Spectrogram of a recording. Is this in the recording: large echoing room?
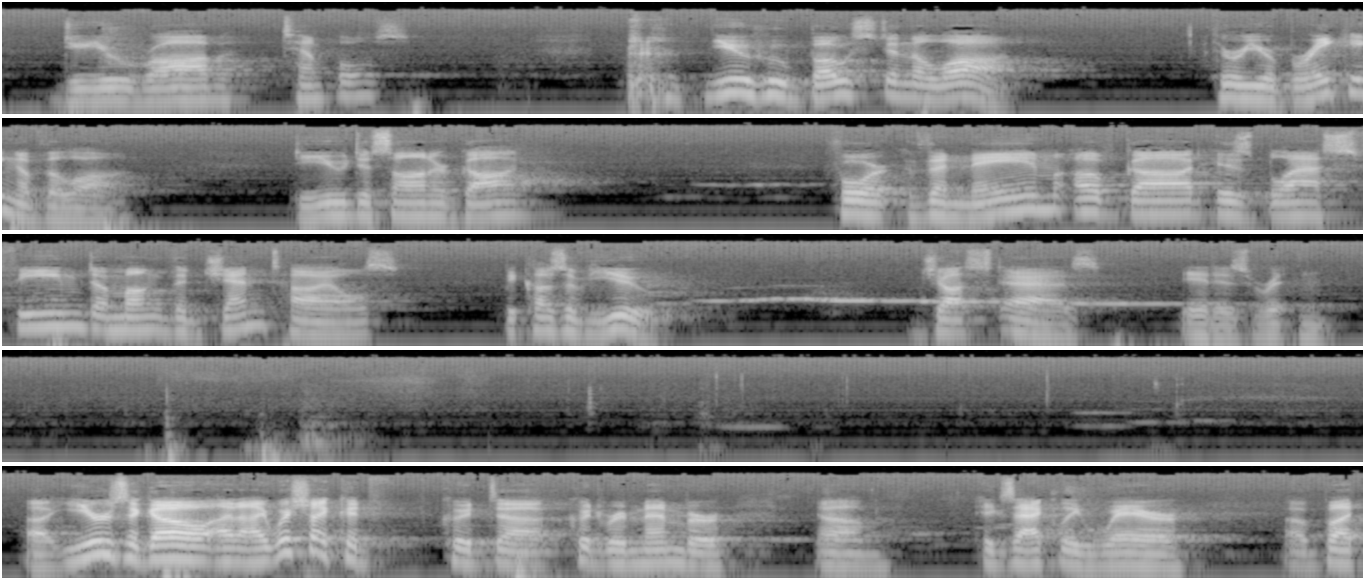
yes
